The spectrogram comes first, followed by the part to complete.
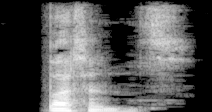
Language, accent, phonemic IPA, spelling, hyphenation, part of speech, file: English, Australia, /ˈbʌt.ənz/, buttons, but‧tons, noun / verb, En-au-buttons.ogg
- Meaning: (noun) 1. plural of button 2. The dung of sheep 3. A remote control 4. A boy servant, or page 5. A policeman 6. Synonym of marbles (“sanity; mental faculties”)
